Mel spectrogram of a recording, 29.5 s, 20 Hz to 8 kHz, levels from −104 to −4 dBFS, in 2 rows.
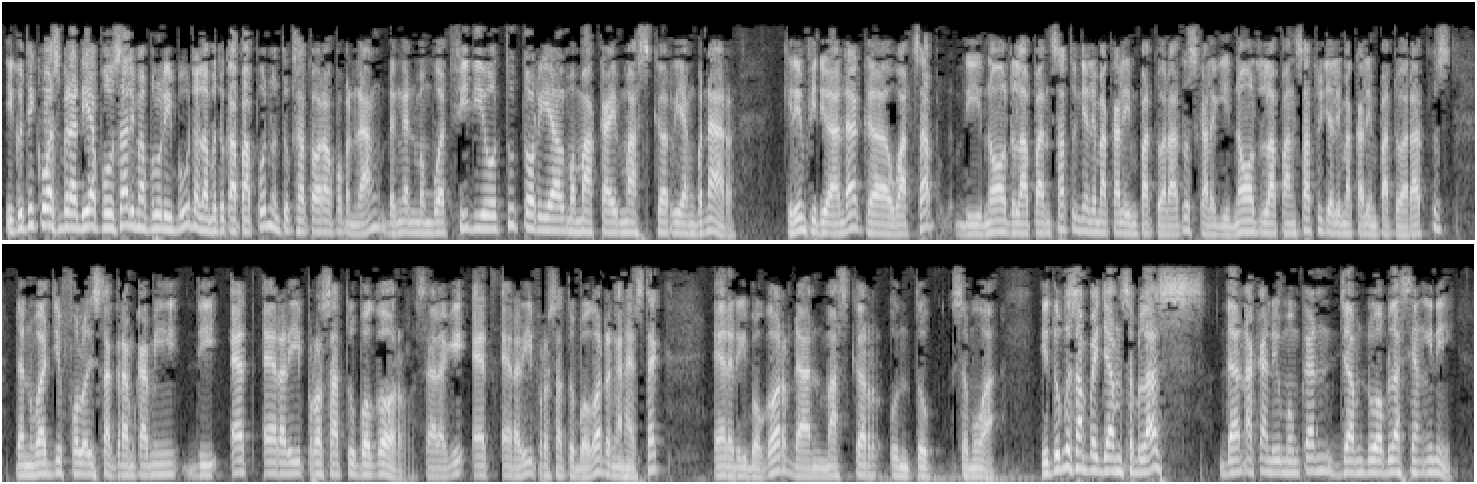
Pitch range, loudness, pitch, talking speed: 115-150 Hz, -18 LUFS, 130 Hz, 140 wpm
